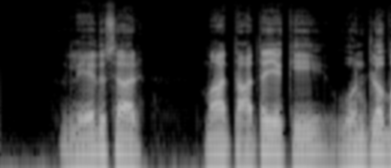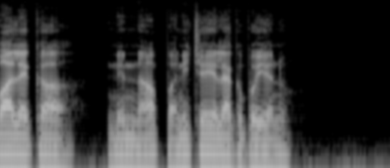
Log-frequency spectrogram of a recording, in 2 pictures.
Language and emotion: Telugu, sad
